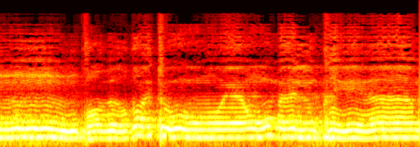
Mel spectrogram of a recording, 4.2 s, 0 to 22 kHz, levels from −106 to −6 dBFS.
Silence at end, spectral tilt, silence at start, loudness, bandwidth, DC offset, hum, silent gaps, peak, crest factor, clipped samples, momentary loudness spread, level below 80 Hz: 0 s; -8.5 dB/octave; 0 s; -11 LUFS; 11 kHz; under 0.1%; none; none; 0 dBFS; 10 dB; under 0.1%; 2 LU; -44 dBFS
